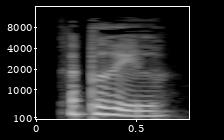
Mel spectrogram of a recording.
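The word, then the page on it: April: Greek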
